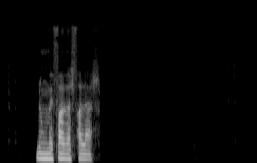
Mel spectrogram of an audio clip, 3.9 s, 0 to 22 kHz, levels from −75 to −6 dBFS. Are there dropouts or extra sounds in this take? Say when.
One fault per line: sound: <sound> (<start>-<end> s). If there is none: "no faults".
no faults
